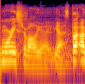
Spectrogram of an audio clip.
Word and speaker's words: Chevalier: my name correctly no my last name is chevalier and people say chevalier chevrolet all that so um it's uh it in in england they tend to a little bit more pronounce it uh correctly because more people there i most people in england have had to learn french at school so they sort of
